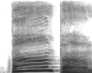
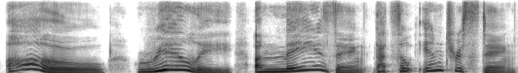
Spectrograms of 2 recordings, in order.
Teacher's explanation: you really want to practice this rise-fall intonation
